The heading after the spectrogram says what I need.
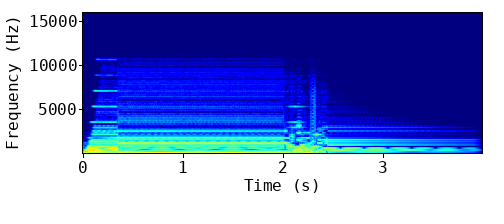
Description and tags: PPG 015 Organwave G#3
This sample is part of the "PPG
MULTISAMPLE 015 Organwave" sample pack. The sound is based on an organ
sound, but there are very strange attack and release artifacts. And
these make the sound quite experimental. In the sample pack there are
16 samples evenly spread across 5 octaves (C1 till C6). The note in the
sample name (C, E or G#) does not indicate the pitch of the sound but
the key on my keyboard. The sound was created on the Waldorf PPG VSTi. After that normalising and fades where applied within Cubase SX & Wavelab.
ppg, multisample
